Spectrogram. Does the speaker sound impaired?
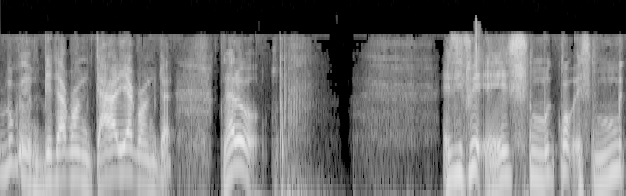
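Yes: Down syndrome; trisomy 21, three copies of chromosome 21, genetic, congenital, age 47; lives alone with home help.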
